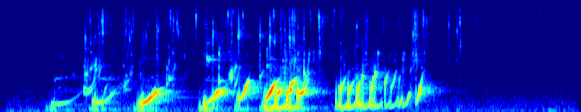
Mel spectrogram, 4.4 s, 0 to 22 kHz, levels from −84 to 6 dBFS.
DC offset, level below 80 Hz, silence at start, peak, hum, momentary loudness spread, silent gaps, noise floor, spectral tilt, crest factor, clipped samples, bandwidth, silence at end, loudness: under 0.1%; -58 dBFS; 0.4 s; -6 dBFS; none; 21 LU; none; -68 dBFS; -7.5 dB/octave; 22 dB; under 0.1%; 17 kHz; 1.15 s; -26 LUFS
